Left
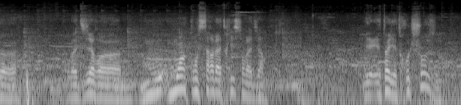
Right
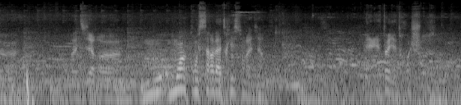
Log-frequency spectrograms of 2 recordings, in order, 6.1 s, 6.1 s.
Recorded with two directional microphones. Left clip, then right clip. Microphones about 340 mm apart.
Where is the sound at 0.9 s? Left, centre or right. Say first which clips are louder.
Left 10 dB; centre.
